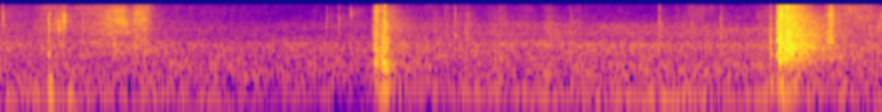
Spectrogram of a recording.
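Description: A few sharp clicks and knocks from the laptop's aluminium bottom cover being handled and pressed into place: small clicks just after the start, a louder click about two seconds in and another near the end.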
